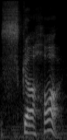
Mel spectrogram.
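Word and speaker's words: Scáthach: Scotty uses Scathok's body to be summoned. Okay, that makes sense. Scotty uses Scathok's body to be summoned. Okay. Pronounced Skyhawk.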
